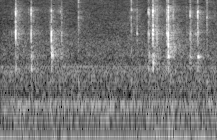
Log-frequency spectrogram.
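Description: A computer keyboard and mouse in use while selecting objects, giving a faint, close run of light clicks and taps at an uneven pace over a low steady hum, with no voices.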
